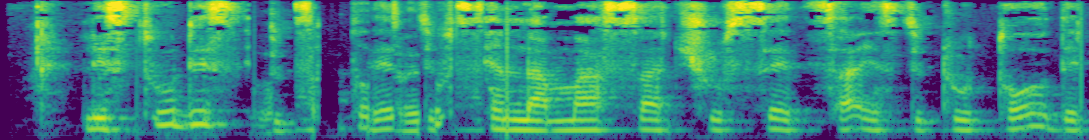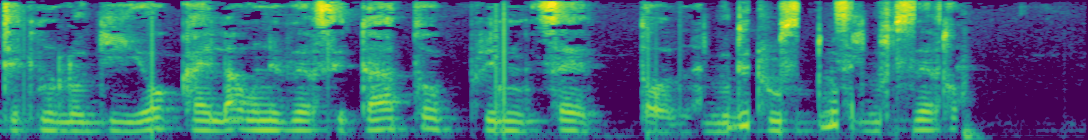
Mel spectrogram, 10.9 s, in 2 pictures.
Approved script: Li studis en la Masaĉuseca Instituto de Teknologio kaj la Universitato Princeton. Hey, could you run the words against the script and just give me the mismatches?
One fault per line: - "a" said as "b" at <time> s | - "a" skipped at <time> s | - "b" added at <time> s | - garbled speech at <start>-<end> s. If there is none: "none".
- garbled speech at 1.2-2.4 s
- garbled speech at 8.9-10.2 s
